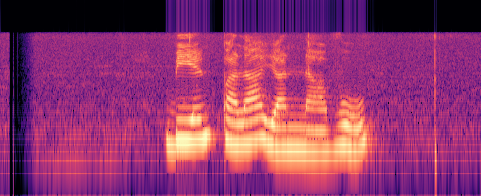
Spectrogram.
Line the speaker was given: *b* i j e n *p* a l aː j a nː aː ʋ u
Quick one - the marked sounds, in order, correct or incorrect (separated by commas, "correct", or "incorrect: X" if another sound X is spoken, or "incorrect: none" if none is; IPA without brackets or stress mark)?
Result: correct, correct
